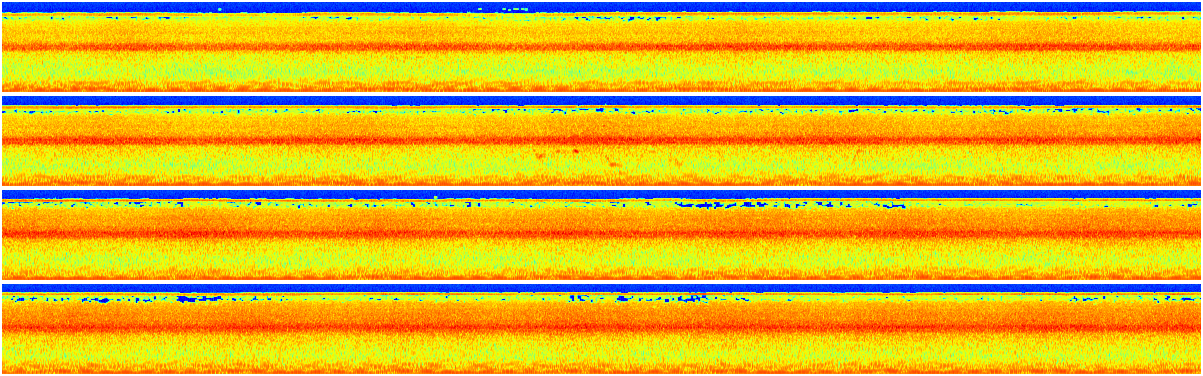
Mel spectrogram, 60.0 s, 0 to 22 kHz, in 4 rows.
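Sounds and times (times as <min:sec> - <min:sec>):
propeller plane engines droning: 0:00.0 - 0:59.9.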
